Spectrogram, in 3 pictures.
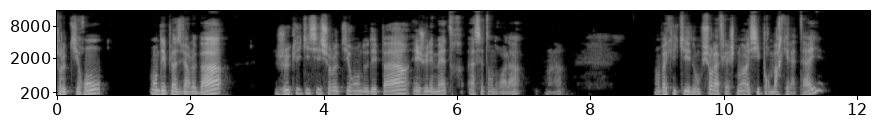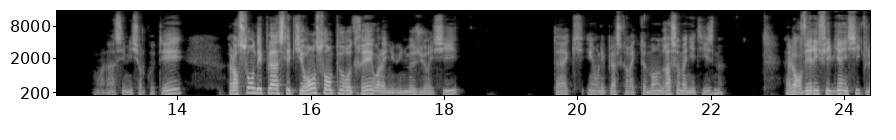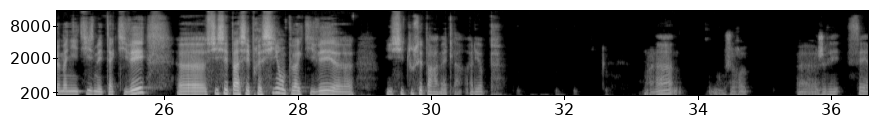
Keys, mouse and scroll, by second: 0.0-2.5 drag, 4.7-7.1 drag, 7.2 click, 10.8 click, 16.6-17.8 drag, 18.7-19.9 drag, 21.1-22.9 drag, 29.0 click, 29.5 click, 30.0 click, 30.6 click, 31.3-32.8 scroll up 2, 33.7 click, 35.8-36.5 drag.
